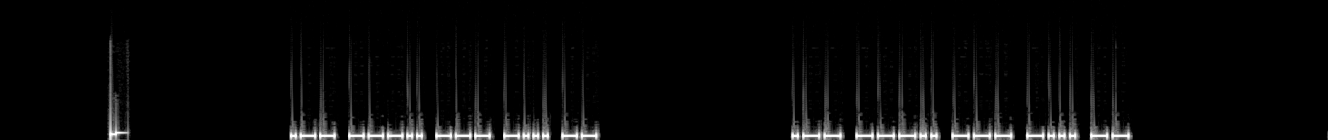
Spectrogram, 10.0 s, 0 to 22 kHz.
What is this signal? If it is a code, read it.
Morse code, heard as a keyed tone, about 30 wpm, 700 Hz. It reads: W8OBM W8OBM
